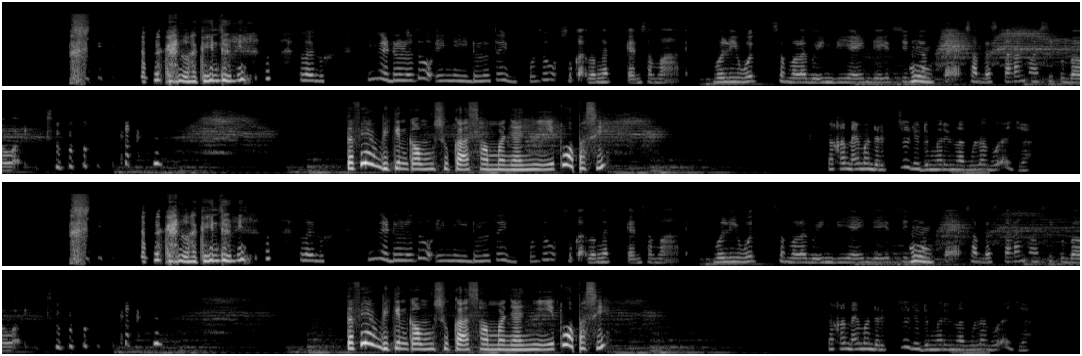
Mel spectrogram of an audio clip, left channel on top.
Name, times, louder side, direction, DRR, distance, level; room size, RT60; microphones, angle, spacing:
voice 1, 1.5-2.5 9.1-9.3 12.3-12.4 14.2-16.8, equal, 5° right, 0.5 m, -22 dB
voice 2, 2.3-3.3 3.7-6.8 7.1-11.0 11.3-11.4 19.0-21.1, left 3 dB, 40° left, 2.2 m, -38 dB
sound 1, 7.0-7.7 8.5-11.2 11.9-18.1 18.4-18.5 20.3-20.7, equal, 70° right, 4.0 m, -51 dB
Cat, 8.6-8.9 9.3-11.3 12.4-13.5 14.9-17.5, left 10 dB, 80° left, 3.1 m, -46 dB
head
